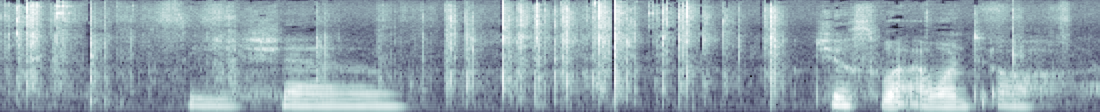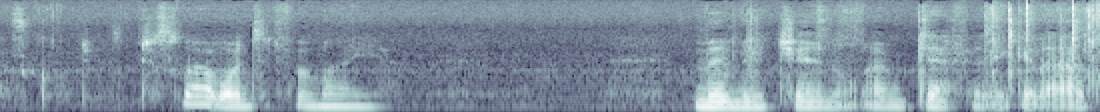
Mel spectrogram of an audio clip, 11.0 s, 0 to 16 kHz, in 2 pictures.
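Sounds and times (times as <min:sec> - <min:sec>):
plastic packet crinkling: 0:00.0 - 0:04.0, 0:09.1 - 0:11.0.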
